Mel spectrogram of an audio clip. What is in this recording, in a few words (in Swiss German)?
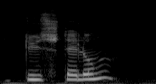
"usstellung", alsace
